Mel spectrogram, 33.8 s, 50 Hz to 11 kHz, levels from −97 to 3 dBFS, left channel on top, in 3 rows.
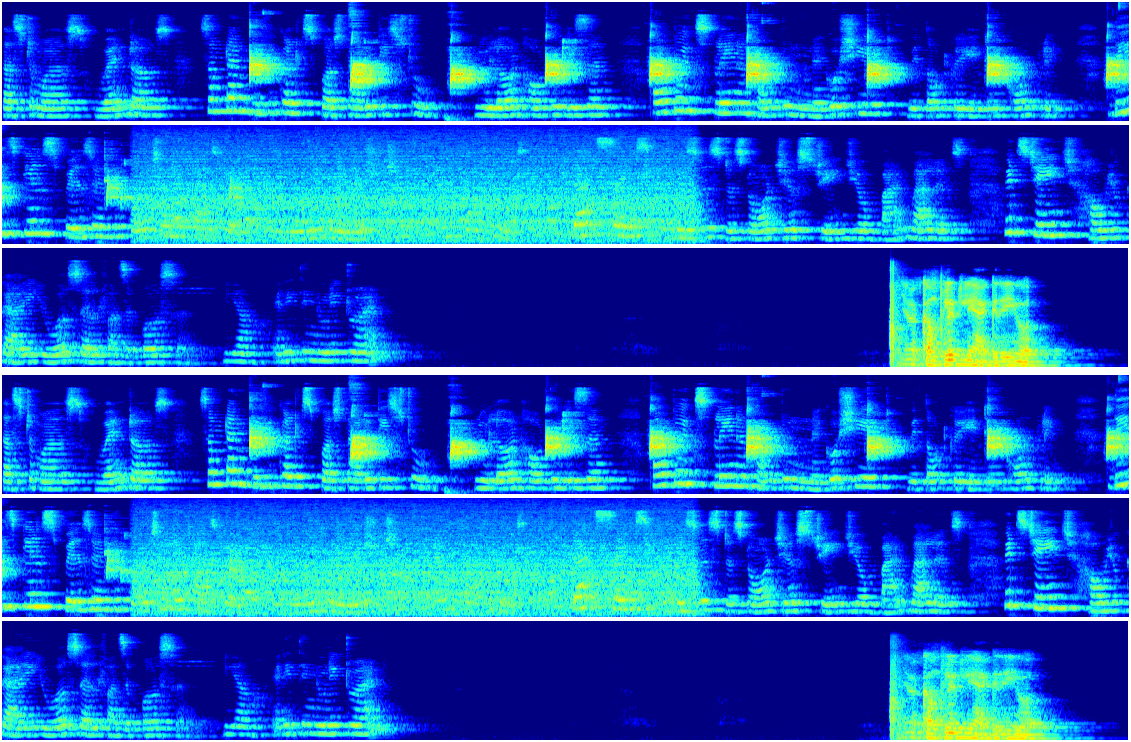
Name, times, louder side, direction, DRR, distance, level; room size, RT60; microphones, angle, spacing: voice 1, 0.0-4.3 4.7-8.8 9.0-15.3 15.6-24.5 24.7-26.3, right 1 dB, 80° right, 0 dB, 1.4 m, -46 dB
Drip, 2.5-2.8 3.5-3.8 4.5-4.8 5.4-5.8 6.5-6.8 7.4-7.8 8.6-9.0 9.8-10.2 11.0-11.4 12.3-12.6 13.5-13.7, left 2 dB, 10° left, 0.6 m, -33 dB
sound 1, 12.5-18.2, right 1 dB, 10° right, 1.0 m, -44 dB
voice 2, 31.4-32.8, left 3 dB, 60° left, 7 dB, 0.6 m, -29 dB
4.4 x 2.7 x 4.2 m, 0.71 s
head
